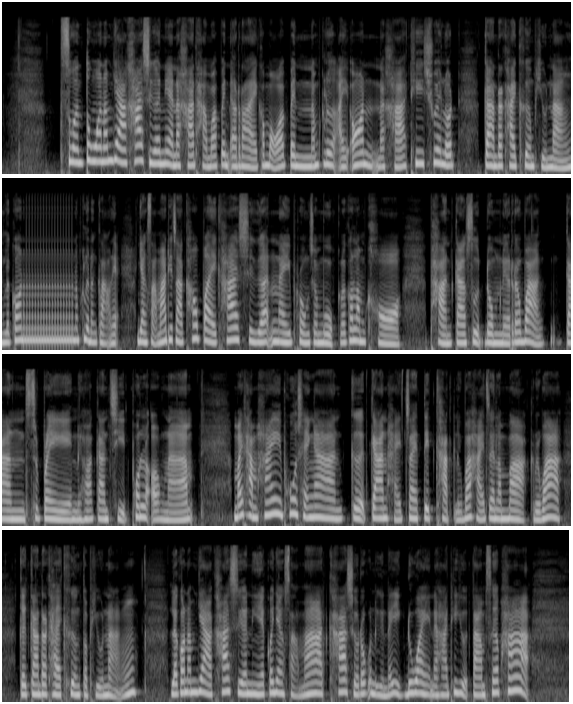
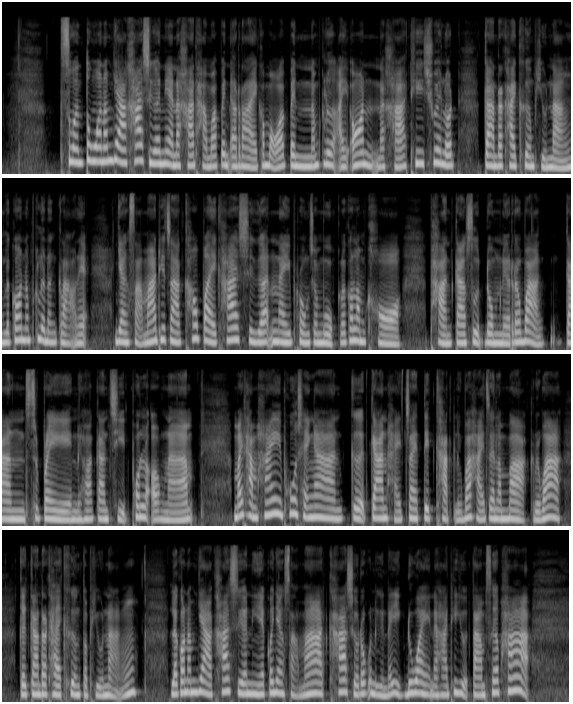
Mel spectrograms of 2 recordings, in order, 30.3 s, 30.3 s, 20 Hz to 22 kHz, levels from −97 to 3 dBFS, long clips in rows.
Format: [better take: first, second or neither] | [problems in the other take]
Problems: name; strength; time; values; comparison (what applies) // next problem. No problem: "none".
second | audio freezing; at 8 s for 0.5 s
